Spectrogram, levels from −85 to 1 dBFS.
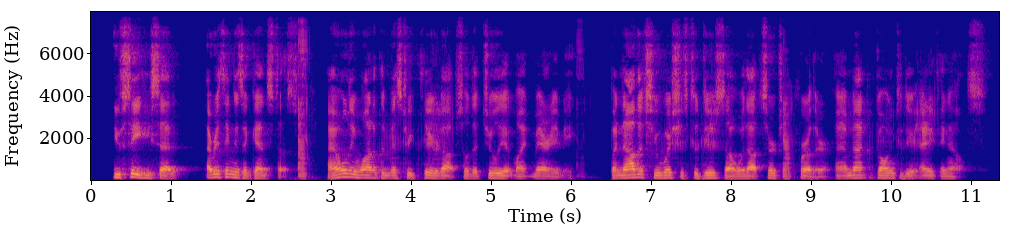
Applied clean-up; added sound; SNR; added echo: neural mask model DeepFilterNet 3.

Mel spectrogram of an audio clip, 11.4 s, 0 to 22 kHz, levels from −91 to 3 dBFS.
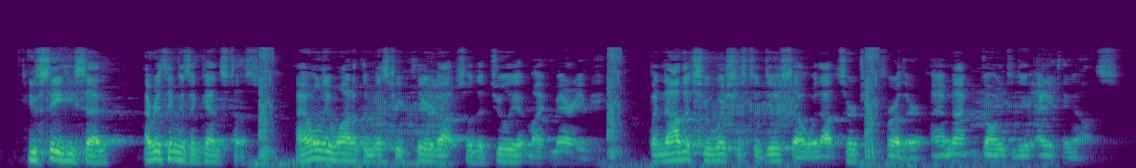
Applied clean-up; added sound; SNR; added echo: classical method WPE with log-MMSE.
